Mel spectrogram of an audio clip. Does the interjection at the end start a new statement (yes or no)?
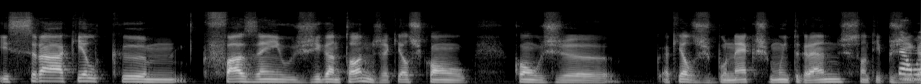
yes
